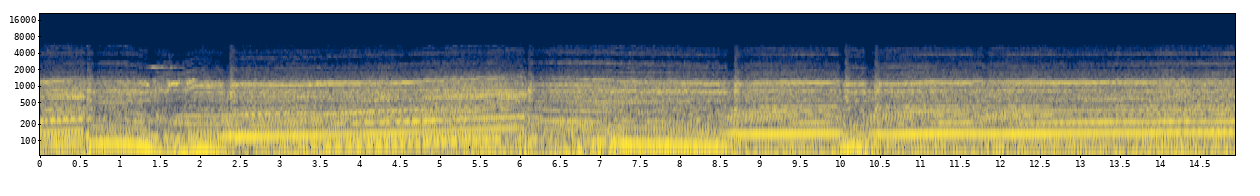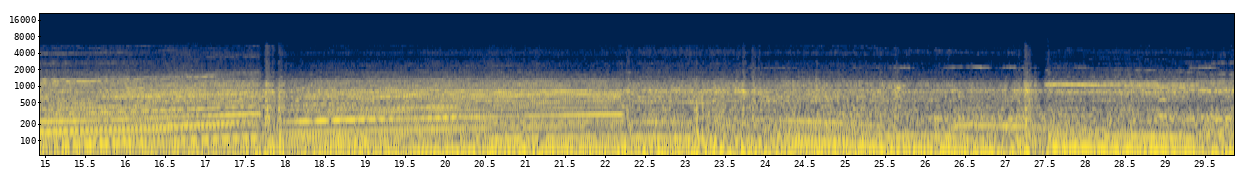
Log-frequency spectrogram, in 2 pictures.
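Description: An IROC Camaro race car's engine under hard throttle, heard from inside the stripped cabin. The revs climb and fall back several times as the car accelerates down the straights and slows for corners.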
